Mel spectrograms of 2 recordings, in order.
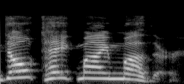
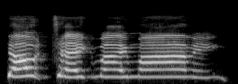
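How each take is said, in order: First: Put-on high, slow plea of a little girl; mild mock wail of a crying girl; mock crying child. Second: Put-on much higher, slow, shouted child's wail; hammed-up sobbing little girl; mock crying child wail. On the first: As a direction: imitate a sobbing child begging. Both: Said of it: "that's crying".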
